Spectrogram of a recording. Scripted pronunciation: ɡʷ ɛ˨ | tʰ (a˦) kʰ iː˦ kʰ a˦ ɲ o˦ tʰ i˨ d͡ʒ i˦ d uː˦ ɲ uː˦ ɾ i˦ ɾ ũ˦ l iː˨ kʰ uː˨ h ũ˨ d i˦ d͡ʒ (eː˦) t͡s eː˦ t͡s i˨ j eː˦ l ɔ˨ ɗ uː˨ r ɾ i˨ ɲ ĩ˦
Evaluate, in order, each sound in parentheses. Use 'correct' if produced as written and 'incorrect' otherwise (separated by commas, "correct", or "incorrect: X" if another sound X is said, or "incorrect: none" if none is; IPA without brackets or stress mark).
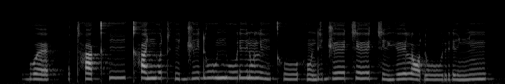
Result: incorrect: a˨, correct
